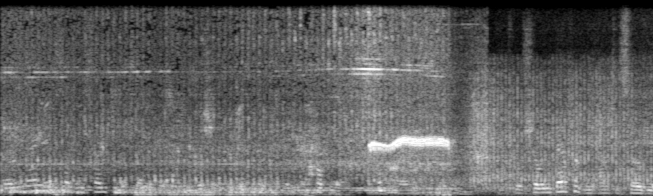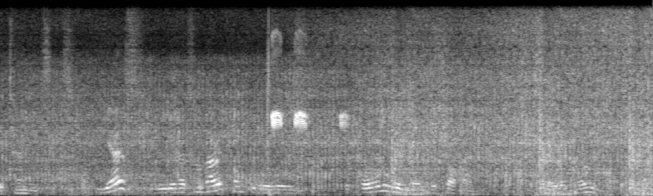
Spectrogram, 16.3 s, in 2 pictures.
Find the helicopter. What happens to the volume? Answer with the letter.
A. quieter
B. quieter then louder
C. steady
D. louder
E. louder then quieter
A.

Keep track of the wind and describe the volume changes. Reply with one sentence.
The loudness of the wind goes up.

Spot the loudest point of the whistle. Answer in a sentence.
The loudest moment of the whistle is at 5 seconds.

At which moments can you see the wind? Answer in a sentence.
The wind can be heard from 6.4 to 16.2 s.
